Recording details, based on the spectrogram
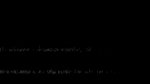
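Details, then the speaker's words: Adult with a really bad cold wheezing while speaking: a steady, whistling musical tone runs through the breath. "In the challenge position, sorry if you can hear me wheezing, I've got a really bad cold."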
